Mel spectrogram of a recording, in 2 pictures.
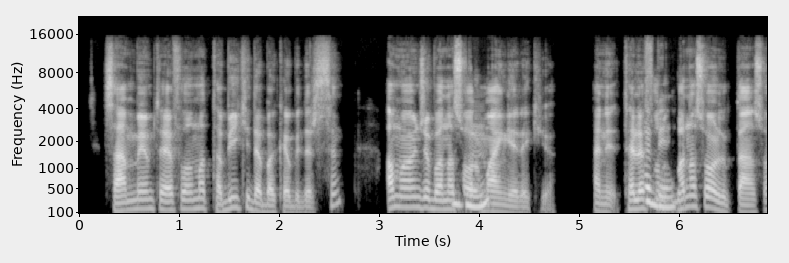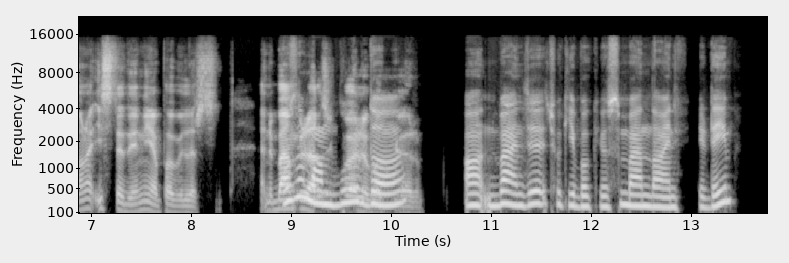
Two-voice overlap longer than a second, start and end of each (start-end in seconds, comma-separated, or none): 8.9-10.2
